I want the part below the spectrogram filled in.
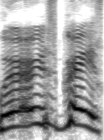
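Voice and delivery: somewhat panicked, high-pitched, loud voice. Retelling how she started asking where grace was, imitating her panicking. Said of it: "she starts kind of panicking".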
